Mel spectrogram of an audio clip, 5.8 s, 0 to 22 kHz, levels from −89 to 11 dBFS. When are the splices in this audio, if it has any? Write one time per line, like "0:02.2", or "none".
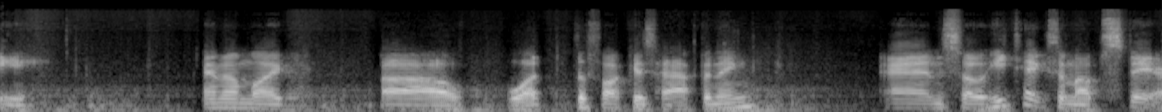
none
